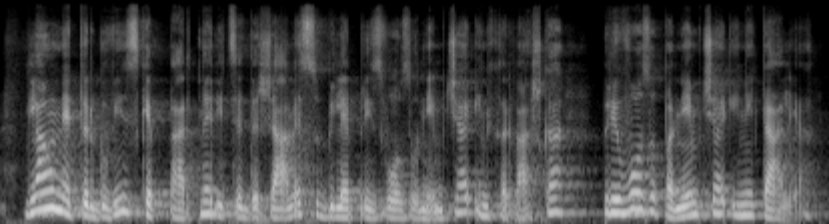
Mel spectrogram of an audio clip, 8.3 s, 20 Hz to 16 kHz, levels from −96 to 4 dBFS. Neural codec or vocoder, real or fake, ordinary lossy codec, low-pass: autoencoder, 48 kHz, 128 numbers a frame, DAC-VAE, trained on Japanese speech; fake; none; 14.4 kHz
